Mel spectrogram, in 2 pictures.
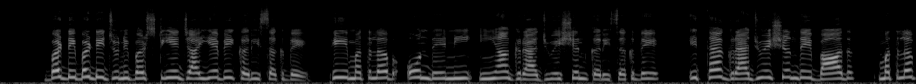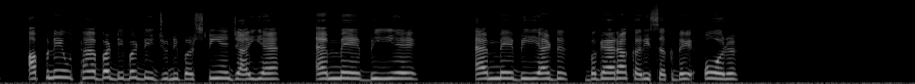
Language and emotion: Dogri, neutral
